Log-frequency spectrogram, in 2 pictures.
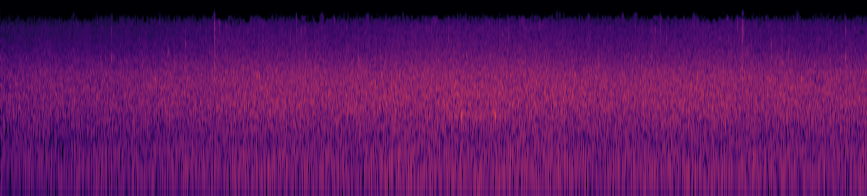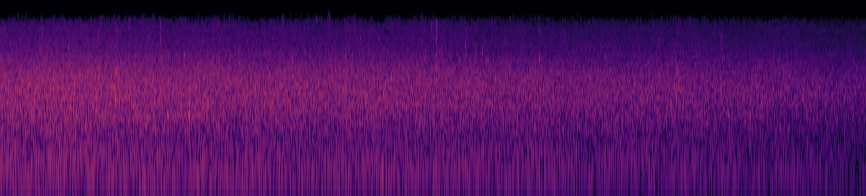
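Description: Steady rain drips from the eaves in a continuous, even patter, with occasional sharper drops standing out against the dense wash of falling water. No voices.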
